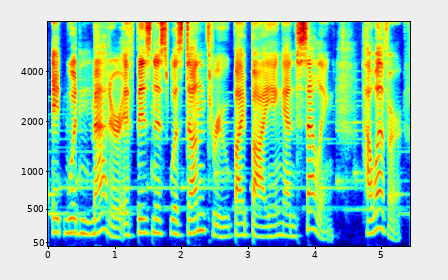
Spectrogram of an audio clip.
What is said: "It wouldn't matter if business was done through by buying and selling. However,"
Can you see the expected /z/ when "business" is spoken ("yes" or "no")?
yes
